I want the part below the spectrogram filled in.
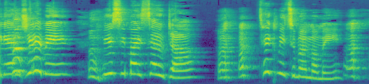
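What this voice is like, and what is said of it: Put-on British accent. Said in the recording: “And he's British, so it was ... Why he has a British accent”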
